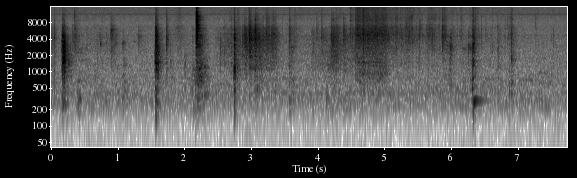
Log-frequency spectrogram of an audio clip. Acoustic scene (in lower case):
kitchen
